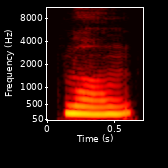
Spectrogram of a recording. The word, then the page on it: 猛: měng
